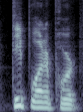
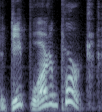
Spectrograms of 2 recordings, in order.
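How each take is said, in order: First: Said in the usual way. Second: Laughing through the words, higher. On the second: Real, not acted.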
